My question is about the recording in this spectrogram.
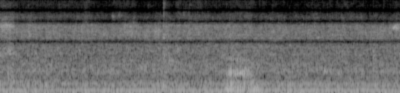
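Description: Water running steadily into an acrylic aquarium sump as it is filled for a leak test, with a steady low hum underneath.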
